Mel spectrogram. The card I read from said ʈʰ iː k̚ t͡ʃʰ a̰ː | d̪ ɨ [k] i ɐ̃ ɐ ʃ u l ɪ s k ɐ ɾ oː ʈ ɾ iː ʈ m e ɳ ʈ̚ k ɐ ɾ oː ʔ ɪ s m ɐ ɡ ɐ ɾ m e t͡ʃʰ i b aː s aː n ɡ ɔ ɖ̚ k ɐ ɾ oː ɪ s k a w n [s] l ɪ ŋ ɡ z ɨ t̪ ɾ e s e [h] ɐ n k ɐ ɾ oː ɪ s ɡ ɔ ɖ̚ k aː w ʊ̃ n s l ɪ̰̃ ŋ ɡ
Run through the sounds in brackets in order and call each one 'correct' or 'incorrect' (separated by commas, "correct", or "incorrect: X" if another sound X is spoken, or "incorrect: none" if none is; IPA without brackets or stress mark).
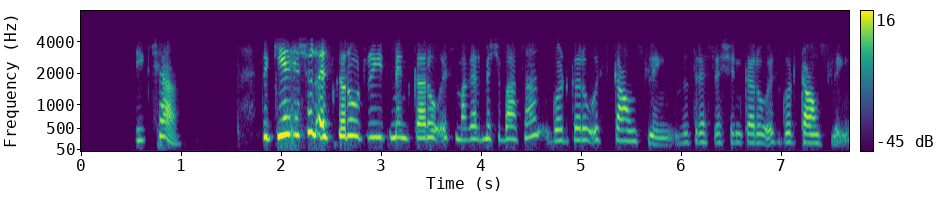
correct, correct, incorrect: ʃ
